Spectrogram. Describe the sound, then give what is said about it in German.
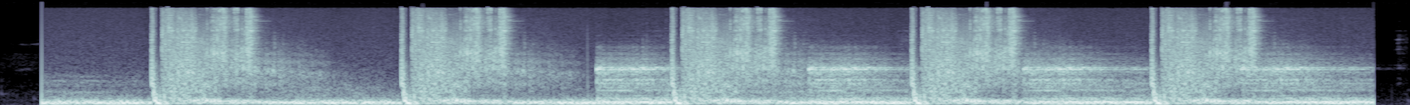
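Five heavy, booming shotgun blasts from an old video game fire at an even, measured pace, loud, each followed by a brief metallic ringing tail. “Da ist schon mehr Wumms dahinter, aber ja. das sind auch ganz, ganz andere Mittel, die da zur Verfügung stehen, ne?”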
